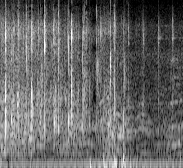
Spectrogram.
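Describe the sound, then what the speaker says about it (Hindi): Crowd clapping at a Prajapati community gathering in Taranagar welcoming Rajendra Rathore, sharp irregular claps early that thin into a softer, fading patter, fairly quiet and distant. "जोरदार तालियों से इनका स्वागत"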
